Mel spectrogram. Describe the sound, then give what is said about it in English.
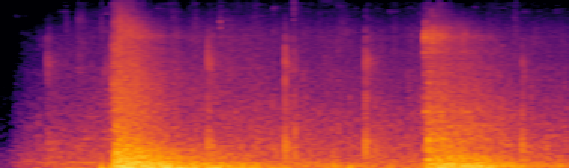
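A heavy metal door at the Anchorage Correctional Complex, a prison in Alaska, slams shut twice, each booming impact ringing out with echo, with smaller clanks and knocks in between and no one speaking. “Through heavy metal doors, down a plain white hallway is a plain white room lined with tiny two-person cells.”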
